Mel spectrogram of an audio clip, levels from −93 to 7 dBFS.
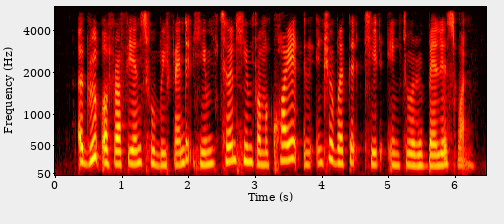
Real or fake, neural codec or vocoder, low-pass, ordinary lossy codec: fake; codec, 44.1 kHz, 3.4 kbps, Pupu-Codec; 5.4 kHz; none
